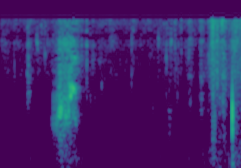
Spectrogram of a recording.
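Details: A turquoise green-cheeked parakeet gives a brief rasping squawk, then a sharp tap-like click follows about two seconds later in a quiet indoor setting.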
